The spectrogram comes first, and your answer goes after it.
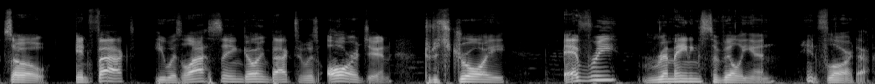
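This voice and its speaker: A man playing an earnest, deliberate hero rallying fellow survivors in an amateur action drama. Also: lowish voice, lively intonation, no room sound, clean studio sound. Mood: grave.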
